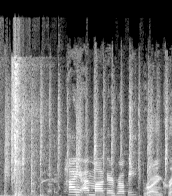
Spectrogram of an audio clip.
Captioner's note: camera shutter clicks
